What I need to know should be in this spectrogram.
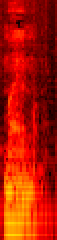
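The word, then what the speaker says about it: Maemo: Знаешь, я произношу Маема, но на самом деле правильно произносить Маема.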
